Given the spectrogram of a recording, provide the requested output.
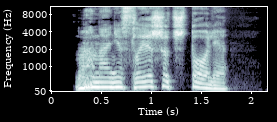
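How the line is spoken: Worried muttering. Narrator (Russian): Донеслось озабоченное бормотание

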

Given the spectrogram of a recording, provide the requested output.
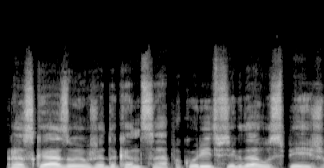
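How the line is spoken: Sighing. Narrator (Russian): вздохнул я

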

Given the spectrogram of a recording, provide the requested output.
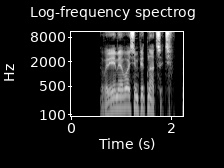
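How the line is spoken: Growled. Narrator (Russian): прорычал я

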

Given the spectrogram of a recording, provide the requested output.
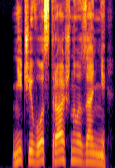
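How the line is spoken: Plain. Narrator (Russian): сказала Диба

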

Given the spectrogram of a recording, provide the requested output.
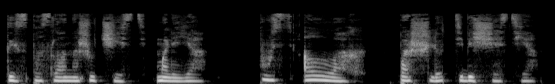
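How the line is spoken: Father, tender. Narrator (Russian): отец тихо подошел ко мне, поцеловал в лоб и сказал

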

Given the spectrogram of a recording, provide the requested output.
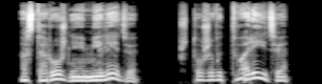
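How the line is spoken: Hoarse, strained throat. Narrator (Russian): хрипло сказал он, массируя себе горло

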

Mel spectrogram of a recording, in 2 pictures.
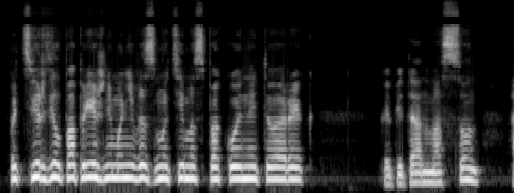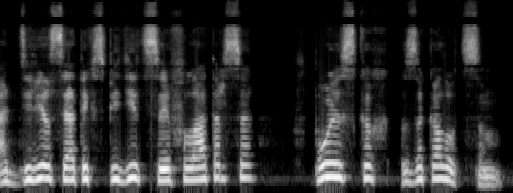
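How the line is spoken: Laughing. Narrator (Russian): смеясь сказал Маранж

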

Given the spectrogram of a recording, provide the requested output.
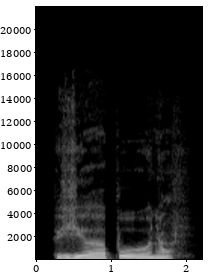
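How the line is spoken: Young man drawling. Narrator (Russian): протянул молодой оперативник

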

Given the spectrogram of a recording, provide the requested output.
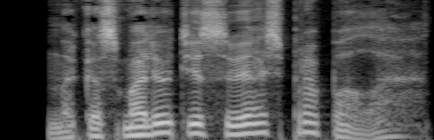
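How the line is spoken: Tragic tone. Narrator (Russian): трагическим тоном сообщил Антон

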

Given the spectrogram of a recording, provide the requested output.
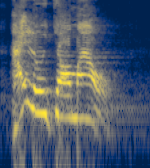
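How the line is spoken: Loud shout. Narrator (Vietnamese): thét to lên

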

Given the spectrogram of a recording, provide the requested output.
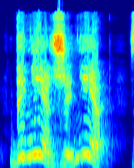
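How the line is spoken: Shouted reply. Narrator (Russian): закричала в ответ Катя

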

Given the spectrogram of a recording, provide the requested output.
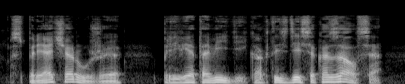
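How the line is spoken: Lowered hissing voice. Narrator (Russian): понизив голос, прошипел

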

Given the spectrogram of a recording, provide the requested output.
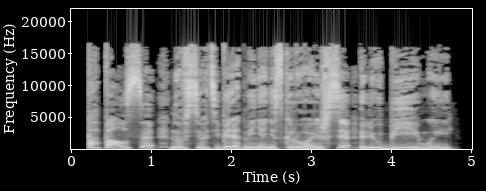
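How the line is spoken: Roaring. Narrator (Russian): Взревела Кризельда Гвидон

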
